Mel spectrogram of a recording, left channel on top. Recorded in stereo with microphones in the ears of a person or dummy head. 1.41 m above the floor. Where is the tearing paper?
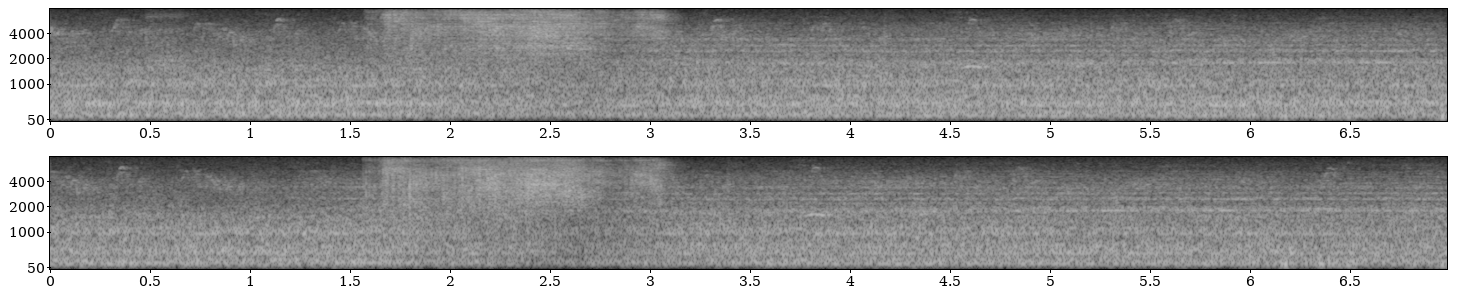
40° right (ahead or behind), 0.5 m.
